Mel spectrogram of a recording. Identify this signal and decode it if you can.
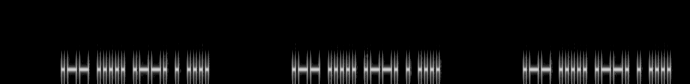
Morse code, heard as a keyed tone, about 40 wpm, 700 Hz. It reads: W5PEH W5PEH W5PEH
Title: Call Signs Repeated 2x - 40wpm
